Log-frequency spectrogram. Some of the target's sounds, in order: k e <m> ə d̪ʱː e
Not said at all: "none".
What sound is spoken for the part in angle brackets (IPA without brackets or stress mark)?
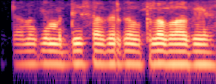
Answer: m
